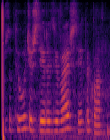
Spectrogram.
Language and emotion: Russian, neutral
